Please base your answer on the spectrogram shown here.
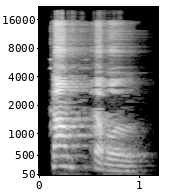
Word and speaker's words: comfortable: So, and this word we said about it that it's comfortable. Comfortable. We said that here we have no R, no O, no A, no E.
